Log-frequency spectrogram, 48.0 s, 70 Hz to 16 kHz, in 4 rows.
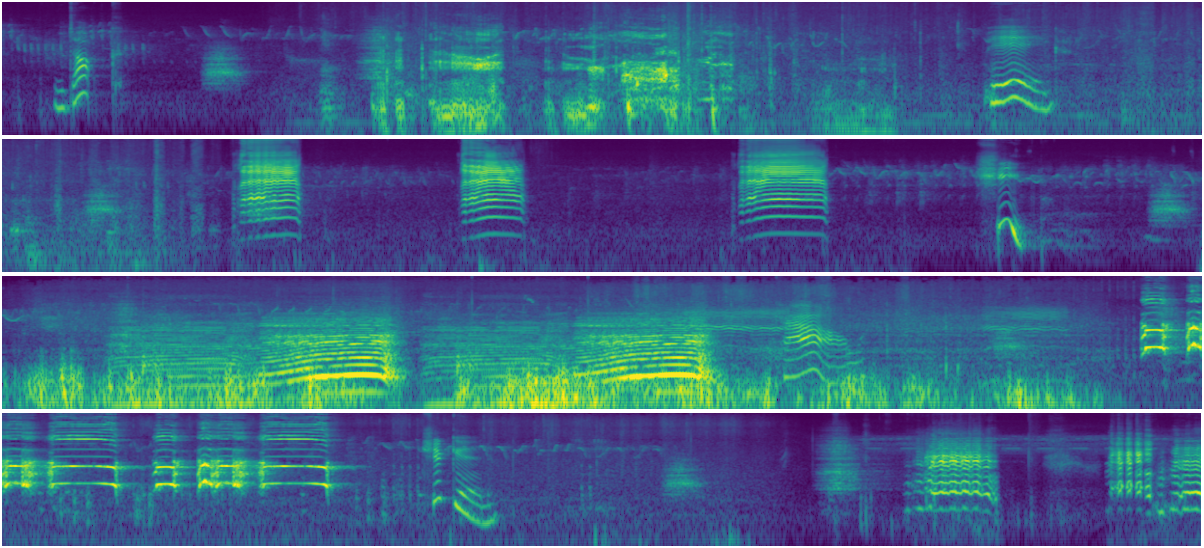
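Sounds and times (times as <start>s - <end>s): sheep bleating: 14.3s - 15.0s, 16.6s - 17.3s, 19.3s - 20.3s, 25.0s - 32.5s, 33.8s - 34.9s, 45.0s - 46.0s, 47.0s - 47.9s
rooster crowing: 35.4s - 39.6s.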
